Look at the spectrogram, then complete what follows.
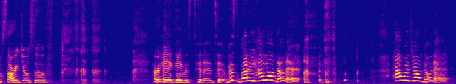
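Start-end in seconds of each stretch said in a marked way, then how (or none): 4.5-6.7 laughing disbelief. Real, not acted. Reacting to chat with laughter. 7.8-9.0 high, loud laughing challenge; amused disbelief. Real, not acted. Reading a cheeky comment back to chat, incredulous.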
